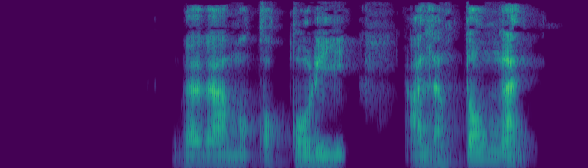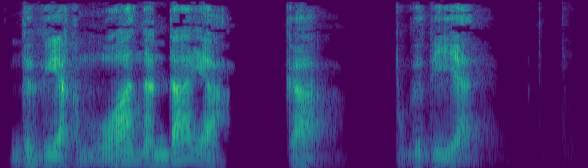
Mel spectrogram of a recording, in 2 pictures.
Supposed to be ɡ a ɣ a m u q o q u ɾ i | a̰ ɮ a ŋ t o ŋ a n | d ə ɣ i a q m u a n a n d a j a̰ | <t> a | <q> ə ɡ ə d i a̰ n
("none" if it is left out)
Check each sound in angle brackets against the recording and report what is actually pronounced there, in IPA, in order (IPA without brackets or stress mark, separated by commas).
k, p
